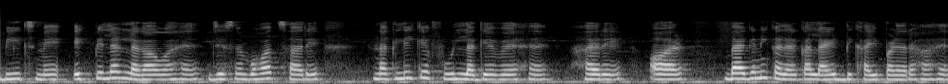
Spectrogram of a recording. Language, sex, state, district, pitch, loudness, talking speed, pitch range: Hindi, female, Punjab, Fazilka, 235 Hz, -15 LUFS, 165 wpm, 225-250 Hz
